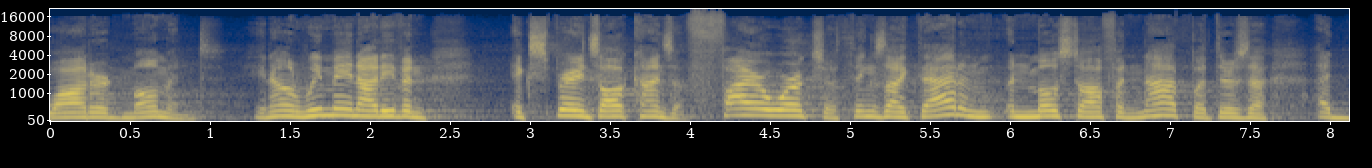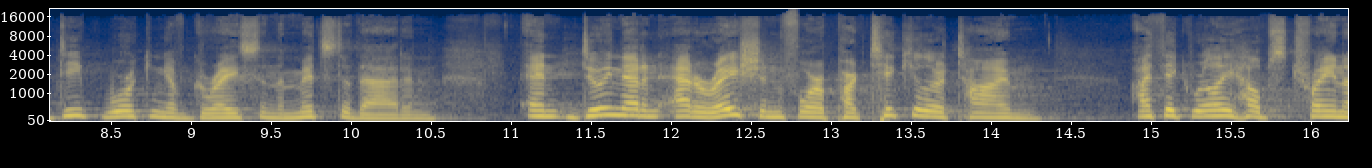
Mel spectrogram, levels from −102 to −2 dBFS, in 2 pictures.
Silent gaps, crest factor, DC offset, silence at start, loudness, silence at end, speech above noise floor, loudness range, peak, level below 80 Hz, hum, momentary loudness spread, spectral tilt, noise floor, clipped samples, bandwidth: none; 18 dB; under 0.1%; 0 s; -21 LUFS; 0 s; 31 dB; 4 LU; -2 dBFS; -60 dBFS; none; 11 LU; -5.5 dB/octave; -52 dBFS; under 0.1%; 18 kHz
